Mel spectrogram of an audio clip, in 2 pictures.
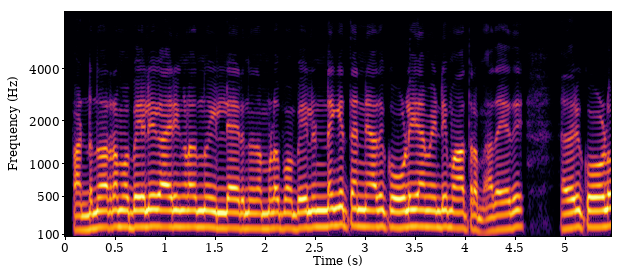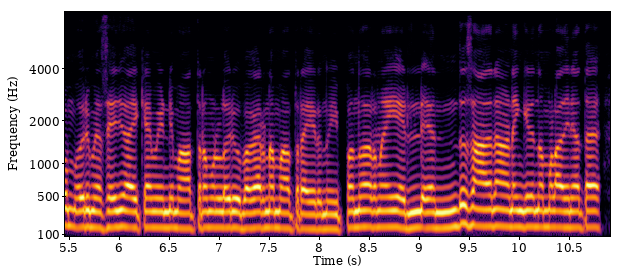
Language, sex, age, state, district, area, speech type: Malayalam, male, 45-60, Kerala, Kozhikode, urban, spontaneous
